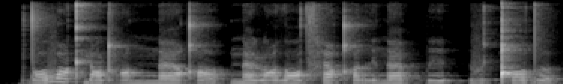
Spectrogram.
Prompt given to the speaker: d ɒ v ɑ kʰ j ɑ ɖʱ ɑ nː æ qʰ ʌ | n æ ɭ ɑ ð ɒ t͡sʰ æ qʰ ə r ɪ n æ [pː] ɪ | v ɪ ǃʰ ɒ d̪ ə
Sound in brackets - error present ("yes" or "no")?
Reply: no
